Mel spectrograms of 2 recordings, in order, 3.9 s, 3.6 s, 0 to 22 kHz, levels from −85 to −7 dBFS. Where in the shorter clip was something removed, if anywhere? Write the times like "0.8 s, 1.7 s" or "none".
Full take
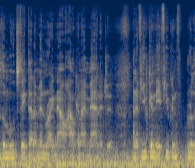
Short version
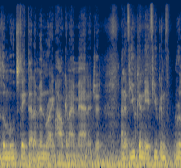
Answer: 1.1 s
